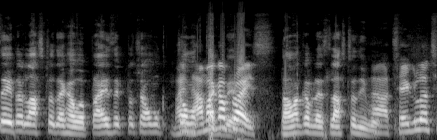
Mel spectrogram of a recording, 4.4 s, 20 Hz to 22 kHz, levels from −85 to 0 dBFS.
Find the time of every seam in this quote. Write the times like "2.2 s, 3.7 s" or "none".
none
